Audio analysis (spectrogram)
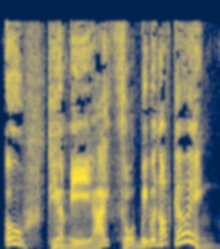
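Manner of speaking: high-pitched vexed wife. Acted. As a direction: protest in exasperation, pitch jumping high. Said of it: "said his wife with vexation".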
